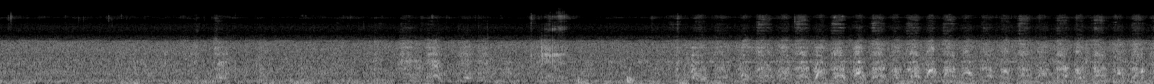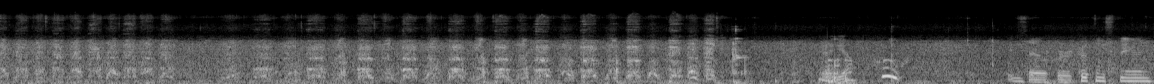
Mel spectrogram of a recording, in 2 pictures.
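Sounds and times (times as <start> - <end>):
hand saw cutting wood: 4.0 - 4.9, 6.7 - 18.8.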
